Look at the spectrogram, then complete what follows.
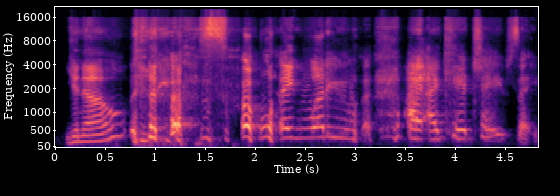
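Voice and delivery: high, loud, giggling through the words; giggly self-mocking confession; laughing. Real, not acted. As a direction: laugh at yourself while owning it. Laughing at own rambling.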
